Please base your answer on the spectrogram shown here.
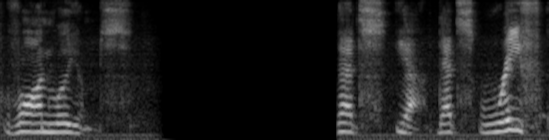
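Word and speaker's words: Ralph: uh the composer i believe his name is pronounced roland h prichard and the arrangement was done by uh british composer uh rafe vaughn williams that's yeah that's rafe spelled r-a-l-p-h he was very insistent on that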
